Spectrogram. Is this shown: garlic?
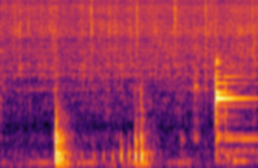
yes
